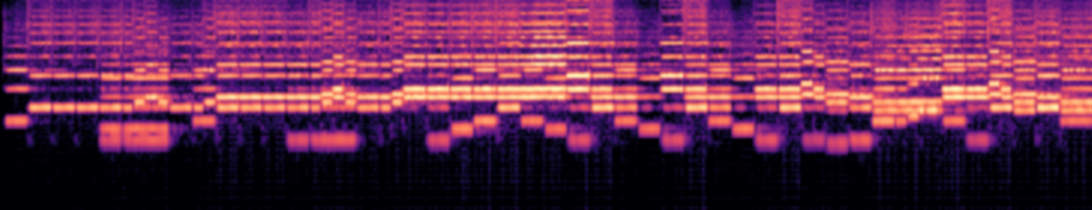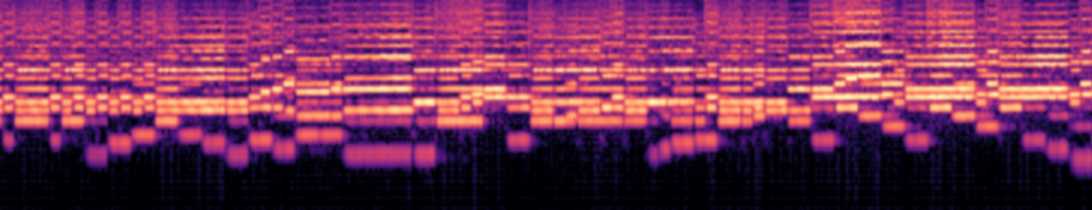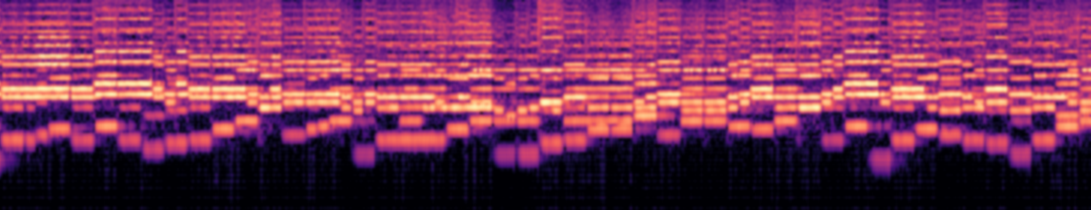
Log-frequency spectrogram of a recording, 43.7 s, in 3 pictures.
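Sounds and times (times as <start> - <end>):
flute trio playing a rejouissance: 0.0 - 43.6.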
